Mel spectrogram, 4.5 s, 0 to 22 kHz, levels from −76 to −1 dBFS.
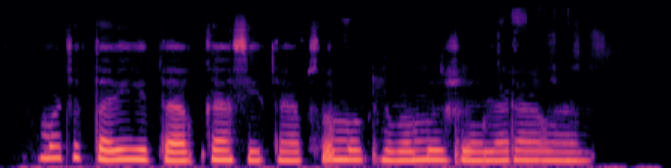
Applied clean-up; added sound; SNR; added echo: neural mask model Resemble Enhance denoiser.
